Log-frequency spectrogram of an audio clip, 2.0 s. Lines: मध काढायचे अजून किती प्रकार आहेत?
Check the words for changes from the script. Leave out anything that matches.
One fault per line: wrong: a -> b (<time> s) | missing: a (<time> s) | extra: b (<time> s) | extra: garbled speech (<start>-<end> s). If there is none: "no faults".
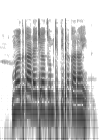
no faults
